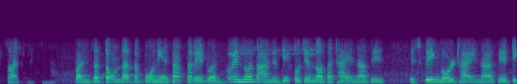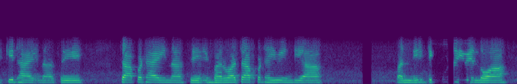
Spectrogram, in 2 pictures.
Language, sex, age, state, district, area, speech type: Sindhi, female, 45-60, Delhi, South Delhi, urban, conversation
